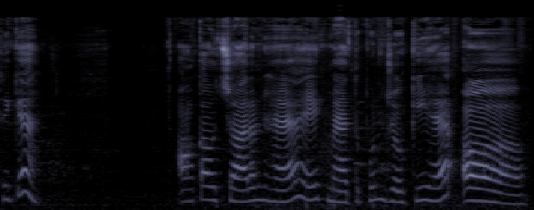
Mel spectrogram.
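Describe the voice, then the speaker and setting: Patient woman teacher, slightly high voice, drills example words slowly, faint hum behind. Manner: patient, repeats "ठीक है" often, stretches example words slowly. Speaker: English teacher. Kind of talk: spoken English pronunciation lesson.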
